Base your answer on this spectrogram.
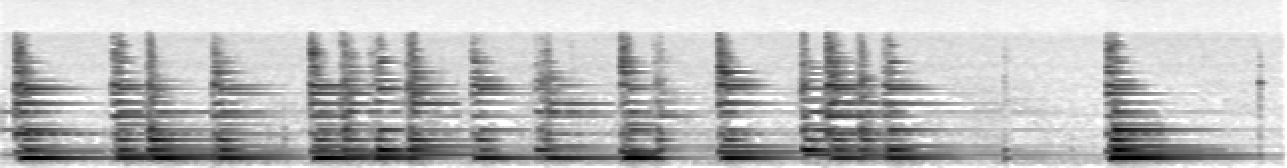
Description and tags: Me strumming some notes on my ukulele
